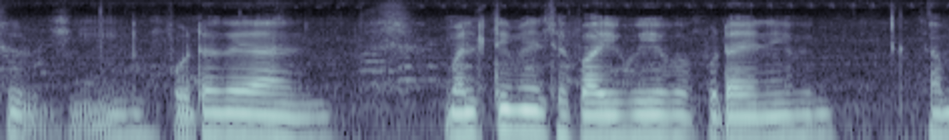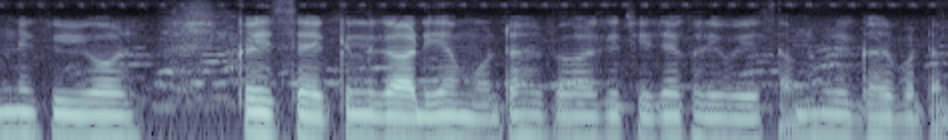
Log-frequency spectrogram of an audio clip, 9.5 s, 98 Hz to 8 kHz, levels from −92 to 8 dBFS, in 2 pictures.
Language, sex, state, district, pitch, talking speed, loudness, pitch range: Hindi, male, Madhya Pradesh, Katni, 110 Hz, 100 wpm, -21 LUFS, 105-115 Hz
